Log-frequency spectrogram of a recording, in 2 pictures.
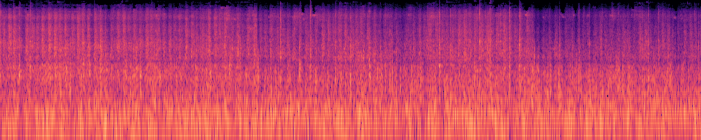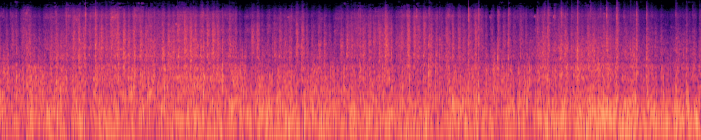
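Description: Narrow-gauge steam train in motion, heard from aboard a passenger coach: a steady rumble and clatter of the cars rolling over the rails.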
